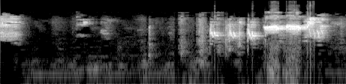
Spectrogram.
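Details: Asian pied starling (jalak suren) in active song, recorded as a song model for other birds: a few scattered squeaks and clicks that build into a dense run of loud, harsh, chattering whistles.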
